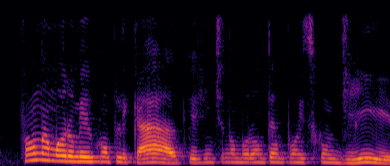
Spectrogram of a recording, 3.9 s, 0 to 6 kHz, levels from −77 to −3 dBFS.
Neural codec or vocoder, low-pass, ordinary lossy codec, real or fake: none; 5.4 kHz; none; real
